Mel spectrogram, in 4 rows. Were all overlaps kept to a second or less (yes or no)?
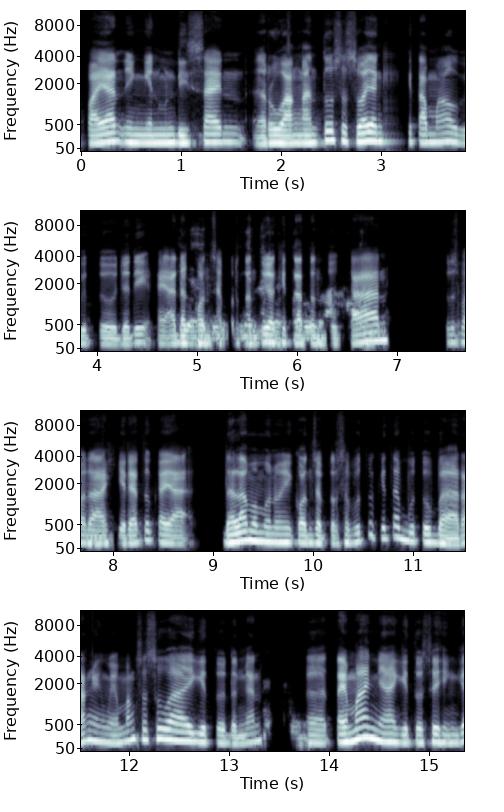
no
